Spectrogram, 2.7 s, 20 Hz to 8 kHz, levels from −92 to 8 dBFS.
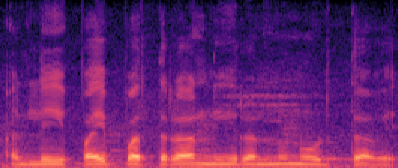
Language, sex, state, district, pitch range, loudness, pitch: Kannada, male, Karnataka, Raichur, 115-120 Hz, -17 LUFS, 120 Hz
